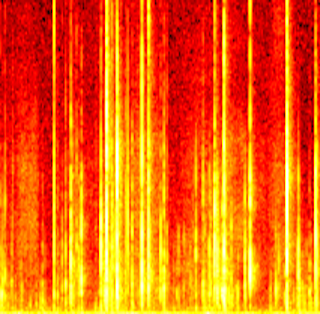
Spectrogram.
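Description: Fingernails and fingertips scratch and crinkle cellophane film wrapped around a folded Carnival Cruise cotton towel. Quiet, bright, dry crackles and scratchy rustling come in a rapid, uneven series of sharp clicks, with almost no low end.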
